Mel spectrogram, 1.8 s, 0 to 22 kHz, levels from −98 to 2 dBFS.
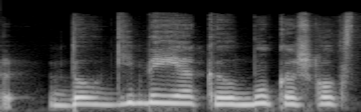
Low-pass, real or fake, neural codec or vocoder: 14.4 kHz; fake; codec, 44.1 kHz, 2.6 kbps, DAC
